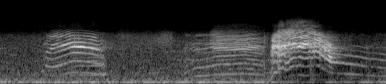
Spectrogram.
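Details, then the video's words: During a tabby cat's attack on a ginger cat, three separate meows: a short arched one, a longer wavering one, then a loud harsh yowl, over a low background hum. "Cat's meowing but tabby cat attacking ginger cat"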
